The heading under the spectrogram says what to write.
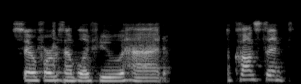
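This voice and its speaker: Her pace is fairly slow, and this woman's pitch shows ordinary variation. She speaks at a fairly low pitch. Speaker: programming teacher. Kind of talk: lecture.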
